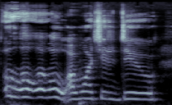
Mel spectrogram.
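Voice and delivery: high, excited retold plea; eager interjection. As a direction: burst in eagerly with a request.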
